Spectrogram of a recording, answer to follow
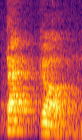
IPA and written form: ˈbæk̚ ˈgɑːdn̩ (back garden)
